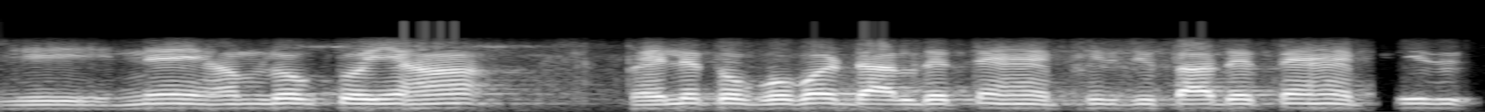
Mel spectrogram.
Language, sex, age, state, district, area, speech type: Hindi, male, 30-45, Bihar, Begusarai, rural, conversation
